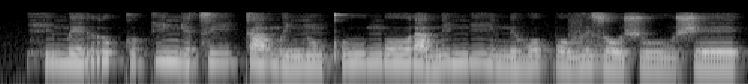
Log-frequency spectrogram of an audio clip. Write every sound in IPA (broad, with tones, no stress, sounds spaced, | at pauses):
h i˨ m e˨˦ r u˦ k ʊ˨ k i˦ ɲ ɪ˨ t͡s iː˦ k a˦ m ɪ˨ ɲ ũ˨ kʼ uː˦ ŋ oː˦ ɾ a˨ n i˦ ŋ iː˦˨ n ɪ˨ β o˦ p o˨ v ɪ˦ z o˨ ʃ uː˨ ʃ e˦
